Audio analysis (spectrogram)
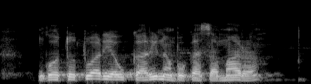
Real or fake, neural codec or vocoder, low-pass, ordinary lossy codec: real; none; 7.2 kHz; Opus, 24 kbps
